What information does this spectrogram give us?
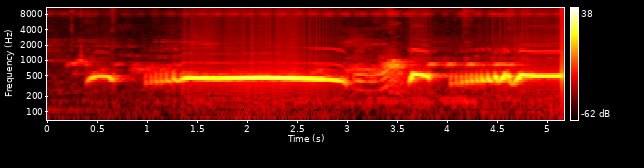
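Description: A Barbary dove gives a rolling, rattled opening that swells into a long, steady low coo held nearly two seconds, then another rattle and a sustained coo.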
